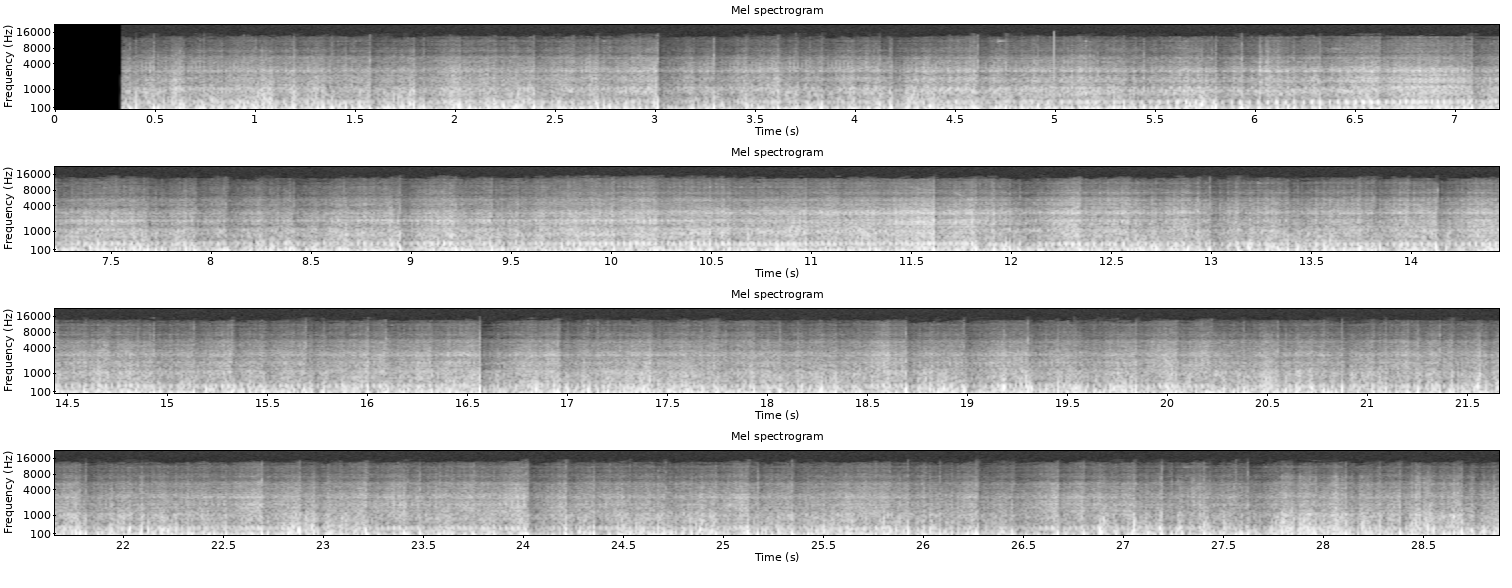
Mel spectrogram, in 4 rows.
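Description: Kawasaki KLR650's single-cylinder four-stroke engine running steadily as the bike rides along, picked up by a GoPro Hero 3 mounted on the rider.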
